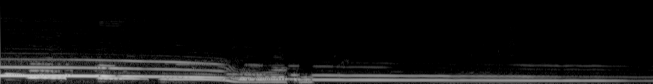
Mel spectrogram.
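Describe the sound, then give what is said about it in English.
A person calling in from Madison to the Native Roots Radio show imitates a wolf, holding one long, loud howl for several seconds, its pitch sliding steadily downward with a brief wavering dip partway through. “just doing a really long howl”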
